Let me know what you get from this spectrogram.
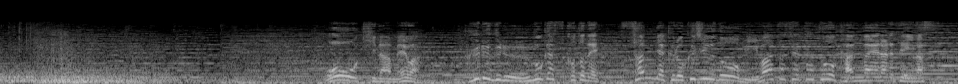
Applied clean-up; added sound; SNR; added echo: none; none; none; none.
